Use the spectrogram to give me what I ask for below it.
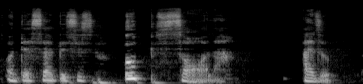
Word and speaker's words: Uppsala: Im Schwedischen ist es ein etwas offenes U. Wenn ich meinen Anfängern, in den Anfängerkursen, die schwedische Aussprache näher bringe, dann sage ich ihnen immer, stellt euch mal vor, euch haut jemand so richtig in den Solarplexus rein. Und der Laut, den ihr dann ausstößt, das ist das U. Ne? Und deshalb ist es Uppsala. Die Betonung ist tatsächlich erstmal auf der ersten Silbe, eben auf diesem Upp, aber es ist kein Uppsala,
